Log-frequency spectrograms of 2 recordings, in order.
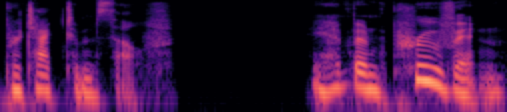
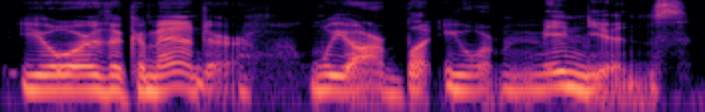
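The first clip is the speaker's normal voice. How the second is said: slow, grand, overdone pomp; pompous voice; slower than usual. Acted. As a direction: lay the pomp on thick. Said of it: "in an overly pompous voice".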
